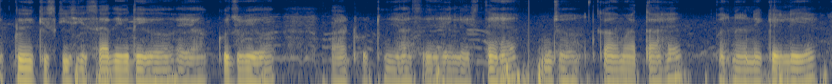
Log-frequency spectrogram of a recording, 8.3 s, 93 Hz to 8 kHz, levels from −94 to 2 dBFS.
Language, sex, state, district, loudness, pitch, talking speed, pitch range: Hindi, male, Chhattisgarh, Balrampur, -28 LUFS, 105 Hz, 165 wpm, 100-105 Hz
